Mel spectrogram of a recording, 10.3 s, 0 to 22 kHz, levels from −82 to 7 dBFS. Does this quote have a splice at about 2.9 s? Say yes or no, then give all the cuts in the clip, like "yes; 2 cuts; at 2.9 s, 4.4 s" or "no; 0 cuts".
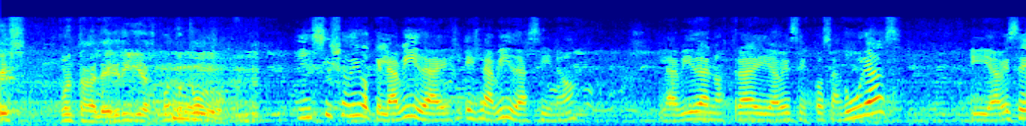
yes; 1 cut; at 2.9 s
